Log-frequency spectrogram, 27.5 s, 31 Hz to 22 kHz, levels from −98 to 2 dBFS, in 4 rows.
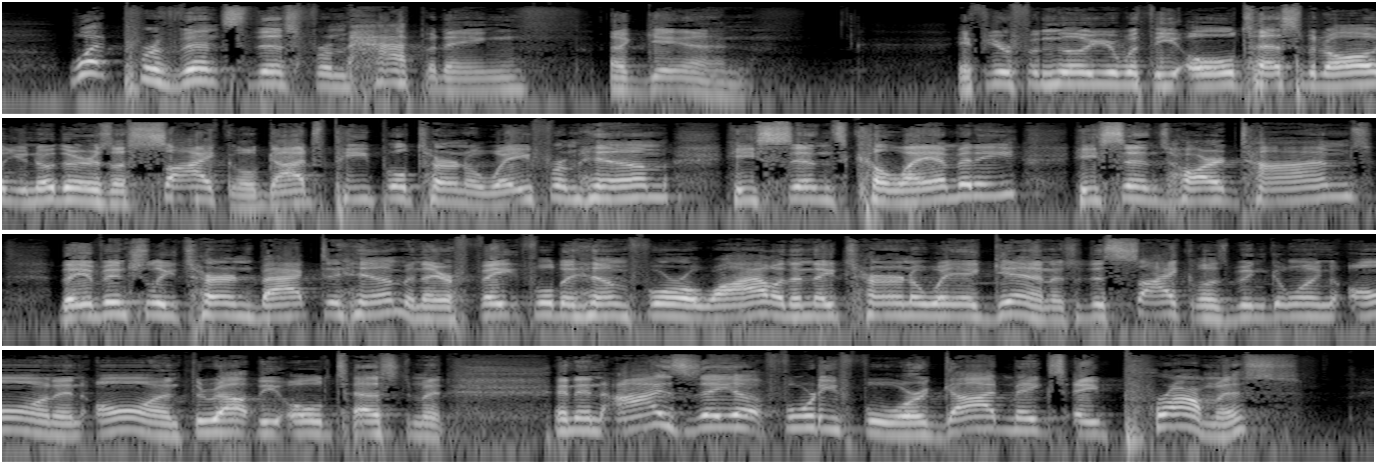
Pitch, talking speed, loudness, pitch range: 180 Hz, 170 wpm, -26 LUFS, 165-195 Hz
